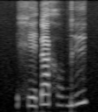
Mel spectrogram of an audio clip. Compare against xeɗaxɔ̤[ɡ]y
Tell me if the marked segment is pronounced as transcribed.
yes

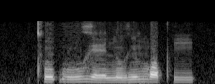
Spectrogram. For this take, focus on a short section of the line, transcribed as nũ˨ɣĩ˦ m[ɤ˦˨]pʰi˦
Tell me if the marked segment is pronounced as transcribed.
no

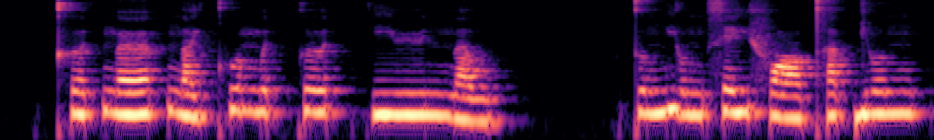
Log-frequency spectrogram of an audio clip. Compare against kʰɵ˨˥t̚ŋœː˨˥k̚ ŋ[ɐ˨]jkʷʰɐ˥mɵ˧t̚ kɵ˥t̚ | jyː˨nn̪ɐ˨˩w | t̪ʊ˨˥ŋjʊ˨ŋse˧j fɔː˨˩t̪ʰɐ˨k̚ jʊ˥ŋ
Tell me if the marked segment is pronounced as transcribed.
yes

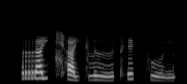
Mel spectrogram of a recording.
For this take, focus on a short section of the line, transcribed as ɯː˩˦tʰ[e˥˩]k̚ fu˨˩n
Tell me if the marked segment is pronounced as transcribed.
no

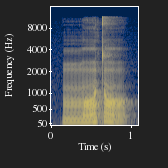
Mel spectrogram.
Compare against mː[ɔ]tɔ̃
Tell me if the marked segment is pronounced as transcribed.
no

